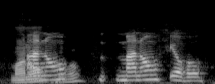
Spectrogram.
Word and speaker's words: Manon Fiorot: Manon Fiorot.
